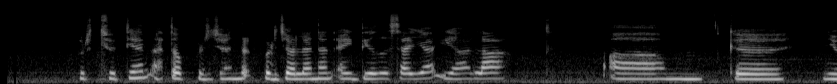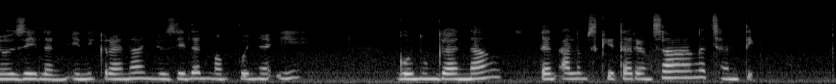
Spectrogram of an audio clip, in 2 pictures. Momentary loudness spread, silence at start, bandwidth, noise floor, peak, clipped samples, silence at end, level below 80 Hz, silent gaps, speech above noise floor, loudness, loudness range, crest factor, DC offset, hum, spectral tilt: 11 LU; 0.8 s; 10.5 kHz; -53 dBFS; -6 dBFS; under 0.1%; 0.8 s; -64 dBFS; none; 29 dB; -25 LUFS; 4 LU; 18 dB; under 0.1%; none; -5.5 dB/octave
